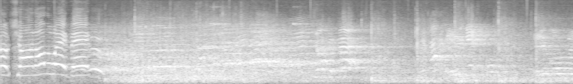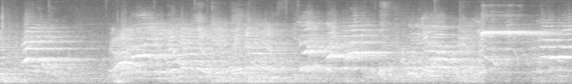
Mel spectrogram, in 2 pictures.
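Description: Spectators shout and cheer loudly in a large echoing gym.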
